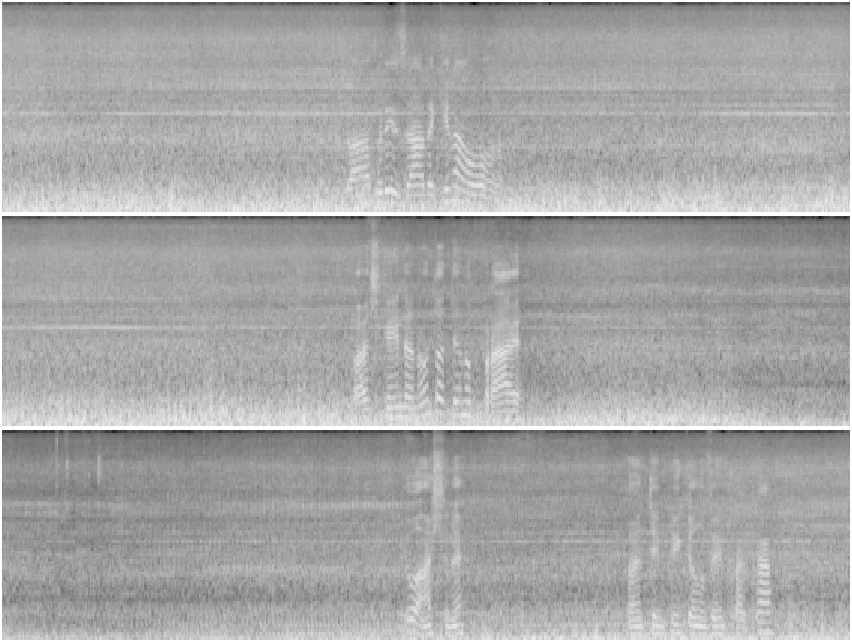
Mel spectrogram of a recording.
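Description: Wind rumbles loudly against a moving motorcycle.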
